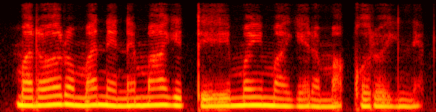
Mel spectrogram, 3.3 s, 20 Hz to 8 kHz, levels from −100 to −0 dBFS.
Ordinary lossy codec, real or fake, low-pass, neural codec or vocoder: none; fake; 7.2 kHz; codec, 16 kHz in and 24 kHz out, 1 kbps, XY-Tokenizer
